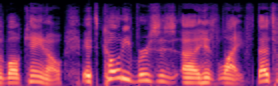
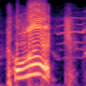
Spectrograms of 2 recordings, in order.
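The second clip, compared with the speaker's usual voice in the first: mock phone click; 14 semitones higher, 6 dB louder than usual. Phone slammed down.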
